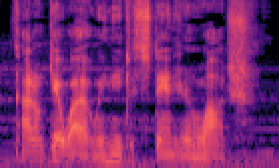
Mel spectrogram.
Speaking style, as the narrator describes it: muttered Roy with a scowl

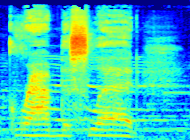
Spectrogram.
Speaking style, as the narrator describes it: screamed again

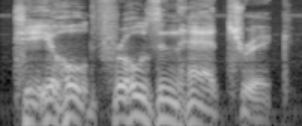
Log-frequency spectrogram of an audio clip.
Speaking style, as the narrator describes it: Avery said, chuckling

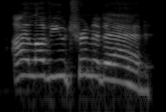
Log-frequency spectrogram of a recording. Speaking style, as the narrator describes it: At a show in Tobago, she exclaimed

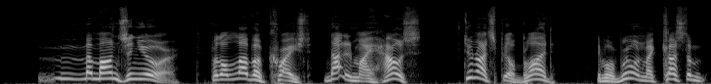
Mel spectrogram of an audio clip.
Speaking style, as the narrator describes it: The landlord, in an ague of terror, stammered

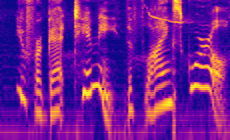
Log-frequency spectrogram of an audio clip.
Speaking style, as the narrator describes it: cried Peter excitedly

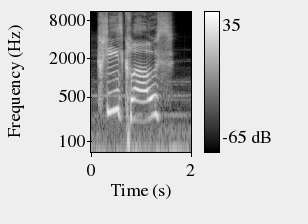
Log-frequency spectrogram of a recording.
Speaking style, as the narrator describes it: said before giggling uncontrollably

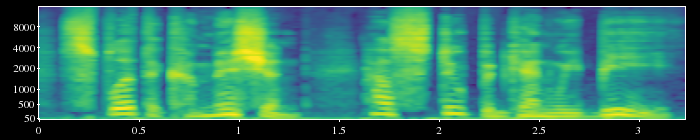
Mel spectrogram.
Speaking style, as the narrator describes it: chuckled

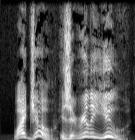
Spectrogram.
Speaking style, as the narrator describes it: I exclaimed

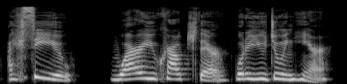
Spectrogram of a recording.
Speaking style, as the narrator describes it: I shouted down the hall

